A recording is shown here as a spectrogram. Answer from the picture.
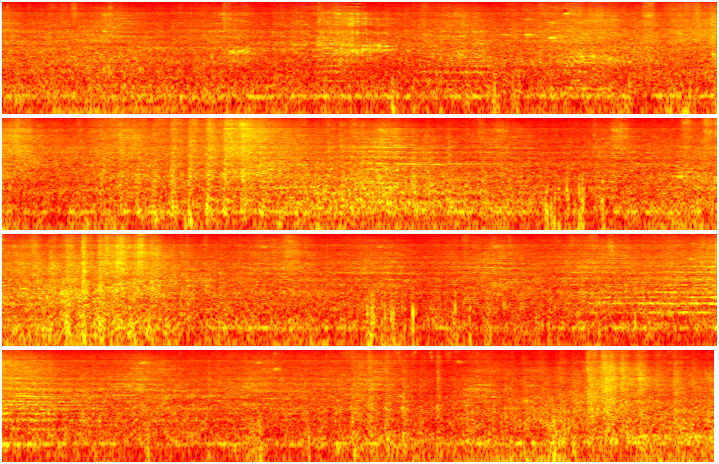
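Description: A train rolling past: steady rumble of the cars with wheels clacking over the rails, and a wheel squeal coming in now and then.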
